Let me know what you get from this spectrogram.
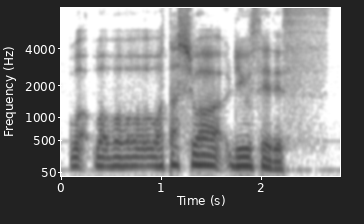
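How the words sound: The first syllable is stuttered several times.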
